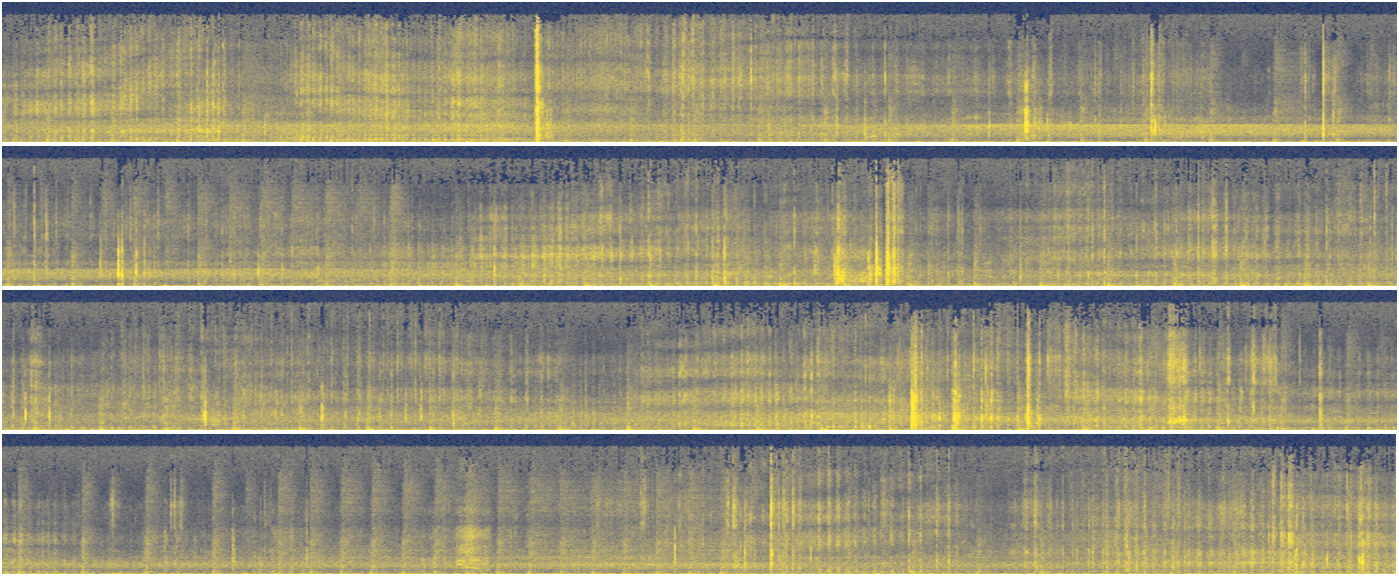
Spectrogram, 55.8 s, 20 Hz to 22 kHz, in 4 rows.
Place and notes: Tempelhofer Park, Berlin, Deutschland - skater park, mower at work
Skaters, music from a beatbox, a mower at work on the Tempelhof meadows
(Sony PCM D50, Primo EM172)
Germany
